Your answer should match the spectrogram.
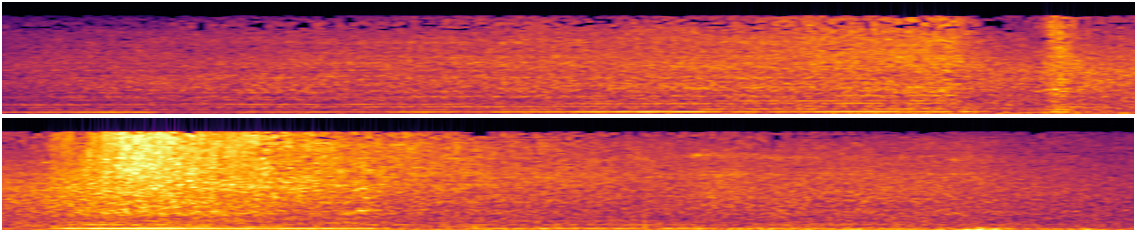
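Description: Low, rumbling engine noise from heavy trucks in an industrial area of Kempton Park, east of Johannesburg, fills the scene, swelling as a loud one passes by midway, with steady traffic drone and a faint voice in the background.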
